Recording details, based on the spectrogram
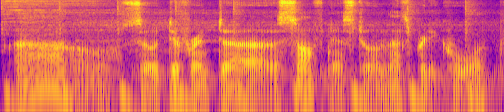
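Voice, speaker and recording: A man's pitch swings very widely as he talks at a moderate pace, with music playing behind him. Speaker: audio gear reviewer. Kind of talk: casual unboxing talk to camera. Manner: casual, informal.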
